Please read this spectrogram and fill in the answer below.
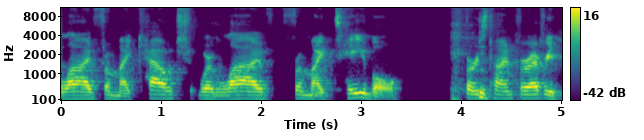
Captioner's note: chuckles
